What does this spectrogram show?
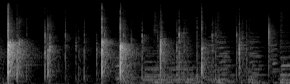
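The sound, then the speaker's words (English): A slow clap sound effect: single sharp hand claps spaced roughly half a second apart, about seven or eight in all, with a faint tonal murmur running underneath. “I'm going to go for a slow clap.”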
